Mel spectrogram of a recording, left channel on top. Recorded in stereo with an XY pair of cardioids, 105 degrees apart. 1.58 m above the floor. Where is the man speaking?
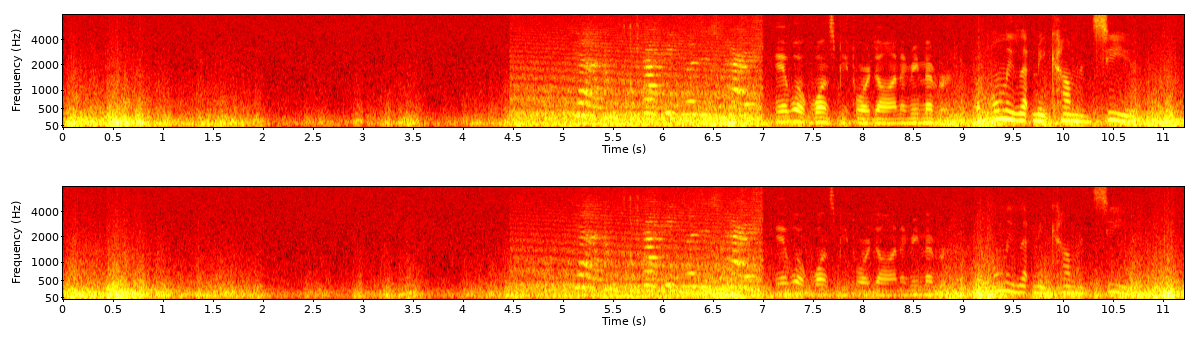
50° left.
